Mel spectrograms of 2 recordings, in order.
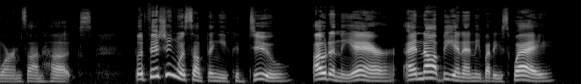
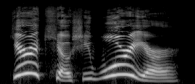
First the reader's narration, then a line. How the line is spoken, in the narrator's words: Suyin blurted out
